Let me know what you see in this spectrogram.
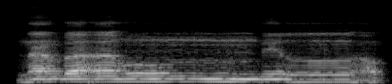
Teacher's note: diikhfakan dua buah bibirnya tidak terlalu dirapatkan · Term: Ikhfa Syafawi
